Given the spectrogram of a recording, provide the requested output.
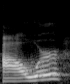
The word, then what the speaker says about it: hour: som do r então o som do h em inglês ele tem esse som mudo e aí você pronuncia hour como se não existisse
